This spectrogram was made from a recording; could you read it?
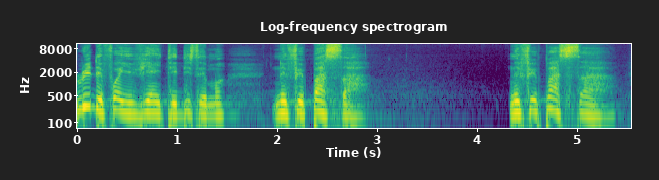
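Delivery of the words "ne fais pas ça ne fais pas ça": hushed, tender, soft, gentle low voice. Speaker shows how the Holy Spirit speaks, not by shouting, in a very soft, gentle voice. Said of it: "Il est dit tellement en douceur".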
